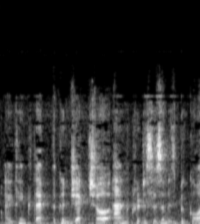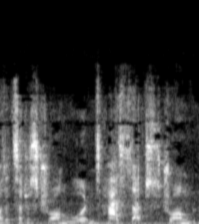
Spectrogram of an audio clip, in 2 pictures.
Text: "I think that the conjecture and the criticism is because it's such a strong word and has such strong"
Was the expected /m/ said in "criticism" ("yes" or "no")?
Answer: yes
